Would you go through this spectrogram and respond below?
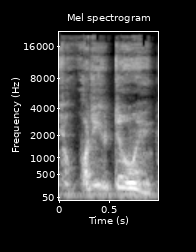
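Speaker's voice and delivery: high, hushed imitation of a scandalized wife; shocked wife. Imitating wife checking husband's rude blunder, shocked.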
